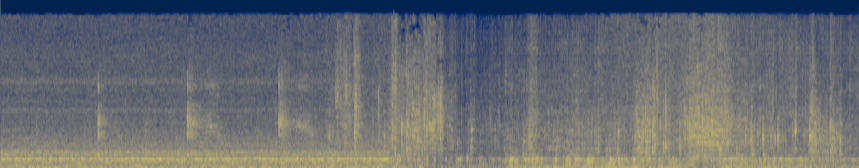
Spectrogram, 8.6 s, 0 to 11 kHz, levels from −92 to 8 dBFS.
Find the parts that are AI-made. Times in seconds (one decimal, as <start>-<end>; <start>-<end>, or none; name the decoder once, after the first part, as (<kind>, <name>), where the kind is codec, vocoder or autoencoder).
4.4-6.0 (vocoder, Vocos); 7.2-8.6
